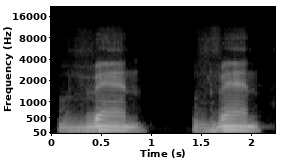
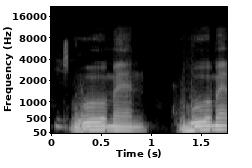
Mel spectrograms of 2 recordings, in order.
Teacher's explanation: तो अब वैन बोलेंगे तो आपके अपर टीथ लोअर लिप्स को टच करेंगे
